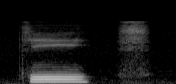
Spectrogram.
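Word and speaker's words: tsisquoquo: G-s-quo-quo.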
